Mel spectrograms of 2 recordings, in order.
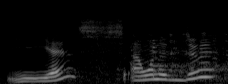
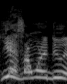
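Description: First: Much softer, small and unsure yes; a brave face barely holding; timid forced yes. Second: Higher, bouncy eager yes from the bold brother; eager kid. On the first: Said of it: "And Parker's like". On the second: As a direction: jump at the chance like a fearless nine-year-old. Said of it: "Peyton was like". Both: Retold or imitated.

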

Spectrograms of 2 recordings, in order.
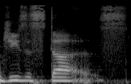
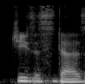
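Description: First: Drawn-out, higher emphasis on "Jesus does"; slow emphatic. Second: Said in the usual way. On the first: Real, not acted. Preacher to seminary students, stretching "Jesus does" slowly. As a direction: let "Jesus does" land slowly and high.

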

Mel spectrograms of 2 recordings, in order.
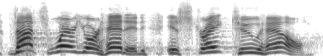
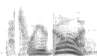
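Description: First: Slow and heavy, each word leaned on; slow, emphatic sermon warning; slow hammered warning. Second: Hushed, sober repetition; quiet echo. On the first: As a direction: drive the warning home slowly. Warning hearers they head to hell. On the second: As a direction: let it sink in softly. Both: Real, not acted.

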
